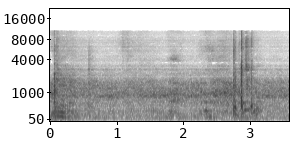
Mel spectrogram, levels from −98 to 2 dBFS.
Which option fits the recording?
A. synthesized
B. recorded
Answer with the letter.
A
